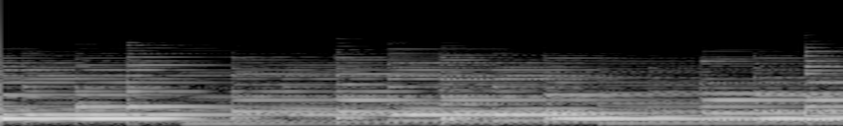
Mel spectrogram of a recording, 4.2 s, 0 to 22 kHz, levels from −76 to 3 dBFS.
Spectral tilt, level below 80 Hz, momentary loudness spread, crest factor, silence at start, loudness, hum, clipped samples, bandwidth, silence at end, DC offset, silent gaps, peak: -10 dB/octave; -54 dBFS; 10 LU; 12 dB; 0 s; -17 LUFS; none; under 0.1%; 4.9 kHz; 0 s; under 0.1%; none; -4 dBFS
